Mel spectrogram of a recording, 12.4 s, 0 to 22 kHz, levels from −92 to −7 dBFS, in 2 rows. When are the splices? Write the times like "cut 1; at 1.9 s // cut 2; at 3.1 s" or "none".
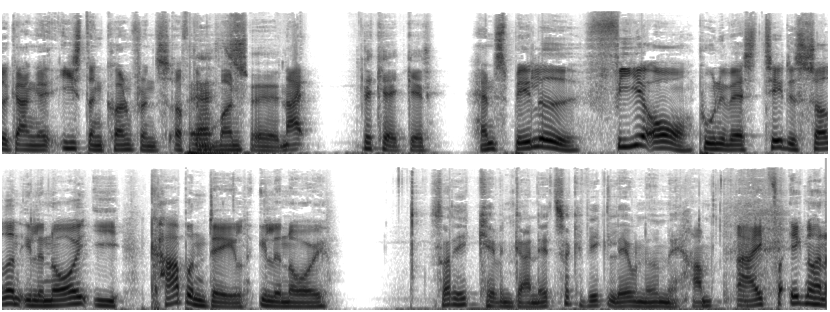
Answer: cut 1; at 1.8 s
